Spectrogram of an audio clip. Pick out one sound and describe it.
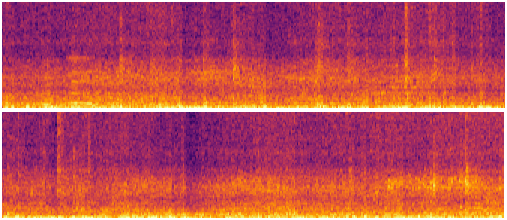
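A bumper car rumbles and hums as it drives.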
